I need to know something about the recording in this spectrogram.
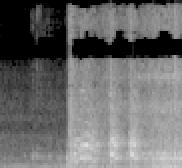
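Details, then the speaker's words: Car that was cranking long and would not start, after fuel was found not flowing at the pump and a leak was fixed; restarted after sitting a while: short crank, catches within half a second, even run, long crank cured. "อุยจบแล้วนะครับลากยาวไม่มีแล้วนะคันนี้จบล้านเปอร์เซนะครับ"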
